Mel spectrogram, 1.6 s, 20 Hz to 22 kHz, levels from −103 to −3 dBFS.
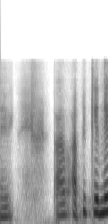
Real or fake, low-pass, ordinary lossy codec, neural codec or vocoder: fake; 7.2 kHz; none; codec, 16 kHz, 0.5 kbps, FreqCodec, larger model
